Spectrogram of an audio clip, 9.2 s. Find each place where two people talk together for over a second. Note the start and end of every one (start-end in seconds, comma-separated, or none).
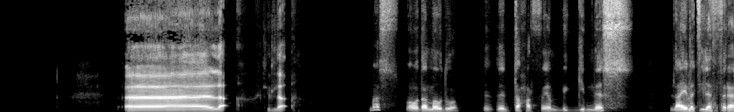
none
